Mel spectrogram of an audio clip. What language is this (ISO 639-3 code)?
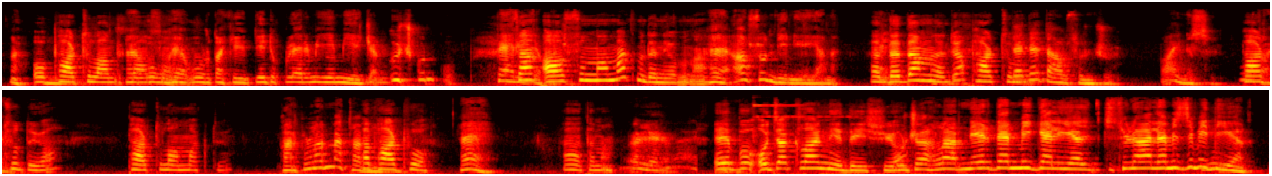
tur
